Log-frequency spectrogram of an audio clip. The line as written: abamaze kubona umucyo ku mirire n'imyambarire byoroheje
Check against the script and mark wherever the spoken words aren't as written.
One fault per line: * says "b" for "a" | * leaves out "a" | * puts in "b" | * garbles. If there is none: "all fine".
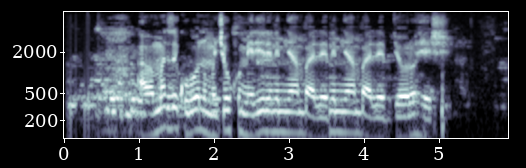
* puts in "n'imyambarire"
